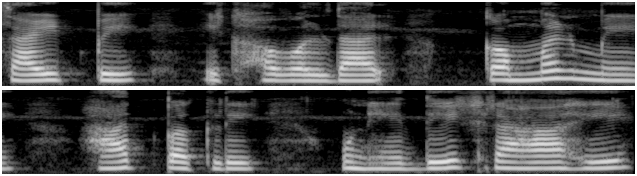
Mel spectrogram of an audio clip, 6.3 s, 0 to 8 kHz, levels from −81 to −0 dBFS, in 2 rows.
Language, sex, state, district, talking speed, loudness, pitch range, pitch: Hindi, female, West Bengal, Alipurduar, 115 wpm, -17 LUFS, 210-230 Hz, 220 Hz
